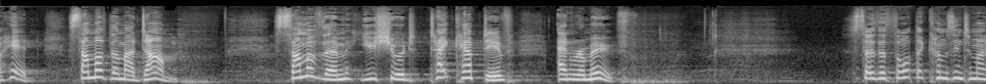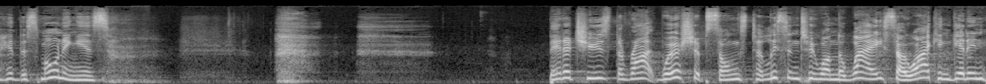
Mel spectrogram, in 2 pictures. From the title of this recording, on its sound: LIVE at Echo Church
